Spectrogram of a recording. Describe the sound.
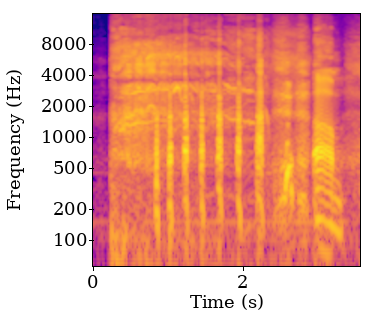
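A rapid run of harsh, evenly spaced bursts like a coughing fit, about seven in a row, ending in a couple of strained, voiced gasps over a steady background hum.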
